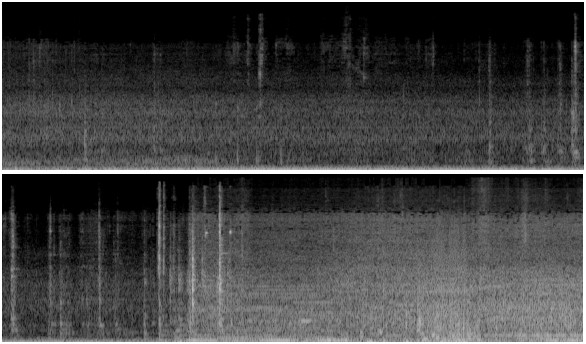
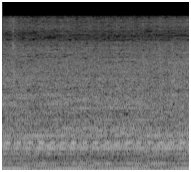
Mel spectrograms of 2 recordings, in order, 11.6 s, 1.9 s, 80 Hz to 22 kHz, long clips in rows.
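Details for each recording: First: Amana AC condenser after replacing the bad 50/5 µF 440V capacitor: a low hum, then a clean start into an even full-speed fan rush. The compressor runs at full capacity and quietly, with none of the earlier strained humming or freeze-up. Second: Amana AC outdoor unit starting to freeze up: steady low compressor hum with faint hiss but no fan whoosh, condenser fan not running; usually a bad fan capacitor.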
